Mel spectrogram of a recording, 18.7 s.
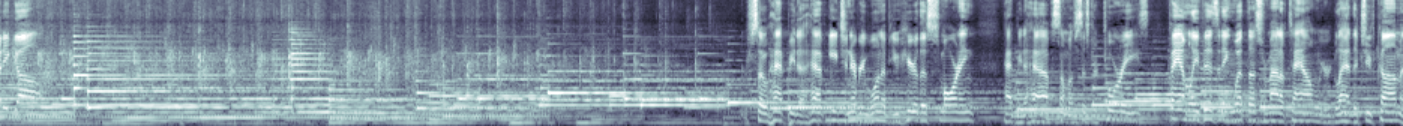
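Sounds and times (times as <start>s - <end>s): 
speech: 0.0s - 0.8s, 10.1s - 18.7s
audience hand clapping: 0.0s - 10.2s.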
